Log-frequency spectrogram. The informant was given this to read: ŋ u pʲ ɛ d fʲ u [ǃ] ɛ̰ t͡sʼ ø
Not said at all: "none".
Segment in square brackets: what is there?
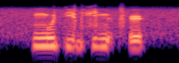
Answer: n̪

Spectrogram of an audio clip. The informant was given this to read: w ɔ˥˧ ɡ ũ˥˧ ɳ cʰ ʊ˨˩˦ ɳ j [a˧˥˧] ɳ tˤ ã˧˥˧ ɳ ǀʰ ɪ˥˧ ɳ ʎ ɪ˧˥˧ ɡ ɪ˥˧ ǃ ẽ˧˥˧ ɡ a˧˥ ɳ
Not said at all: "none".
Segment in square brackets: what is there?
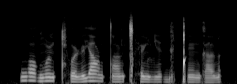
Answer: a˥˧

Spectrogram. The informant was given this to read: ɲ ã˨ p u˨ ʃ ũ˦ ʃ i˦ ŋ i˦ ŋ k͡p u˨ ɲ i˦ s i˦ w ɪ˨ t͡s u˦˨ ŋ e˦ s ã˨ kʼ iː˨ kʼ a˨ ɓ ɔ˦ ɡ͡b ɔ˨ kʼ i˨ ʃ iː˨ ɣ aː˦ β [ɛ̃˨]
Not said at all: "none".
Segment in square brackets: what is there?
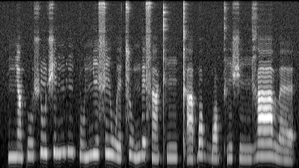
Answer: ɛ˨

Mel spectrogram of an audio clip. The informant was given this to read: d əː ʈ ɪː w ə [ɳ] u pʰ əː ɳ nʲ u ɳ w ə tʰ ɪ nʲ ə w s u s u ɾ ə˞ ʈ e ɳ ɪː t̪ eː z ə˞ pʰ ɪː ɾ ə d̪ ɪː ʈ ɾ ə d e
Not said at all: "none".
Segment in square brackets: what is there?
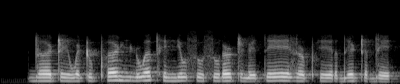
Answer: ʈ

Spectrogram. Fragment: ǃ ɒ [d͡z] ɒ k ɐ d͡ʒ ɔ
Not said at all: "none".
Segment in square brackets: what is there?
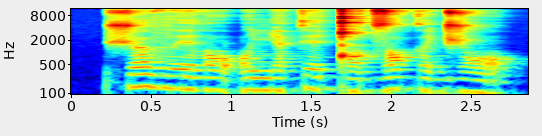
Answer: d͡z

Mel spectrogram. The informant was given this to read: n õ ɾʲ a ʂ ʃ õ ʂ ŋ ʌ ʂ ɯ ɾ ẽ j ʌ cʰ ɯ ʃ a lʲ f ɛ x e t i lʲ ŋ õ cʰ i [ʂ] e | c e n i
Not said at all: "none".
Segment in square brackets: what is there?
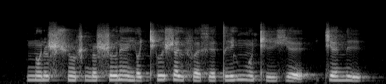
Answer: ç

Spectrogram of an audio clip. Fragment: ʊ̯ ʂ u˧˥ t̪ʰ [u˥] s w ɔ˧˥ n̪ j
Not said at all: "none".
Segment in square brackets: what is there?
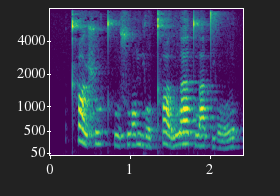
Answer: u˨˩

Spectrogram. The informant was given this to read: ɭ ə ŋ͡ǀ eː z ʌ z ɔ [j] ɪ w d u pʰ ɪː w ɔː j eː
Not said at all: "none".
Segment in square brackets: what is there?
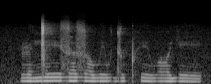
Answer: w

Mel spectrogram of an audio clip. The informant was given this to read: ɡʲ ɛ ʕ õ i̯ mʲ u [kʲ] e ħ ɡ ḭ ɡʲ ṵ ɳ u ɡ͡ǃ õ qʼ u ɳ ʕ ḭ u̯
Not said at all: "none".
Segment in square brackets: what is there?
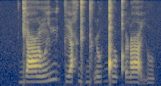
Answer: k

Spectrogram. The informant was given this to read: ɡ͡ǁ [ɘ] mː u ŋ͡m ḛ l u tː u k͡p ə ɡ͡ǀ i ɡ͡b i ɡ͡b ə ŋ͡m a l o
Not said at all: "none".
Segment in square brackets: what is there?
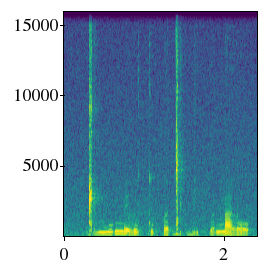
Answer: ɘ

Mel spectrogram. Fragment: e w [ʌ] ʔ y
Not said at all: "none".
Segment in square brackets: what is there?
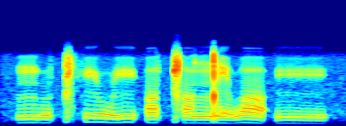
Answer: ɔ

